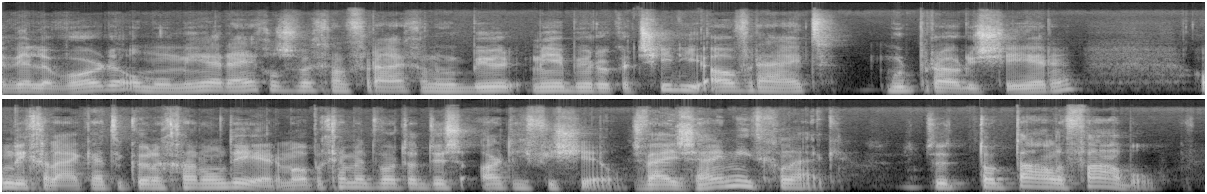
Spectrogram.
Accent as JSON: {"language": "Dutch", "country": "Netherlands", "said": "Dat trekken wij als Nederlanders niet."}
